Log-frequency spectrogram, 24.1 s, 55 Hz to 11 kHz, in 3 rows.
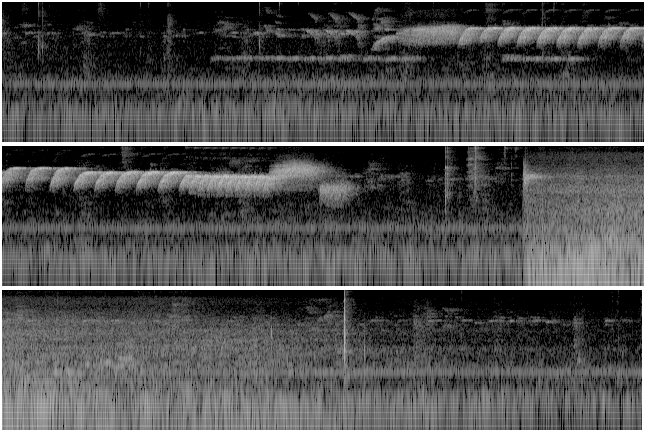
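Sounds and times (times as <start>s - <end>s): lovebird chirping: 2.2s - 12.7s.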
